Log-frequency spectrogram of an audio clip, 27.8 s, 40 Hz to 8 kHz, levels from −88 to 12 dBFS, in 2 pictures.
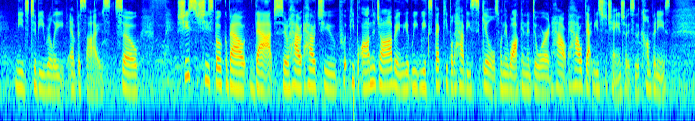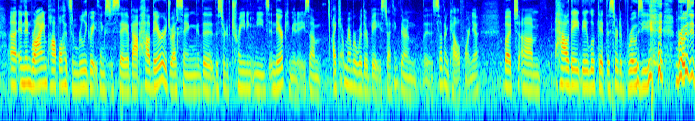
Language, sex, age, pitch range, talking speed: English, female, 40-59, 160-195 Hz, 210 wpm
